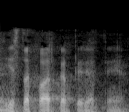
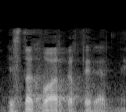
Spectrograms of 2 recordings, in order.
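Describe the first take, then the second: First: استغفار کرتے رہتے ہیں said much softer, answer echoed low; hushed repeated answer. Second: Said in the usual way. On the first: Shown as a demonstration. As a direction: echo the answer quietly, almost to yourself. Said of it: "کیا کرتے ہیں؟". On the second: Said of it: "آپ کیا کرتے رہتے ہیں؟".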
